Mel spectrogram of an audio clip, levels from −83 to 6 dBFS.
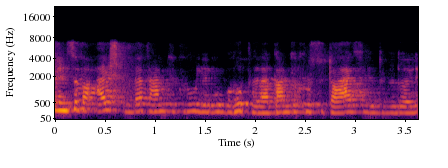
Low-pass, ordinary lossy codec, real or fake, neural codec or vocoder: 7.2 kHz; Opus, 24 kbps; fake; codec, 32 kHz, 1.9 kbps, SNAC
